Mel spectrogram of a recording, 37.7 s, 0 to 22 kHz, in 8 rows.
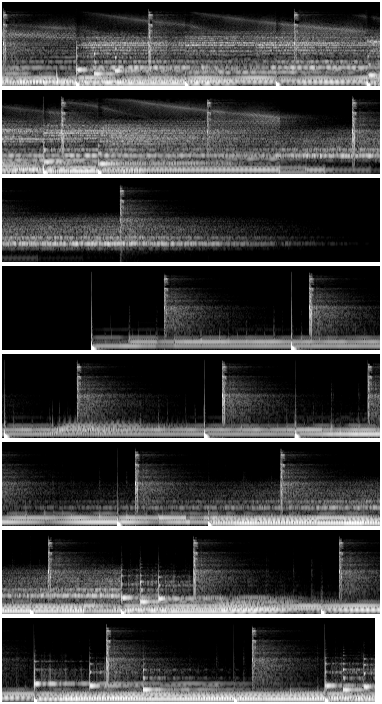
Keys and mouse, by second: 0.9-2.2 drag, 2.7 Tab, 4.3 Tab, 5.8 Tab, 6.9-8.8 drag, 8.2 Tab, 11.1 r, 15.2-17.0 drag, 18.3 r, 21.0 g, 24.4 KP_7, 30.0-31.8 drag, 31.0 l, 31.9-33.6 drag, 33.6 KP_1.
